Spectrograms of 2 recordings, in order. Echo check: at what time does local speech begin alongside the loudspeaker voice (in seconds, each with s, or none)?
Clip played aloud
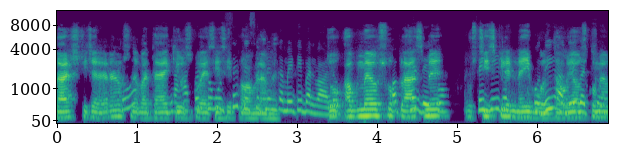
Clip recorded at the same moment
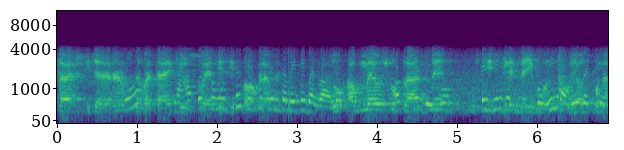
none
